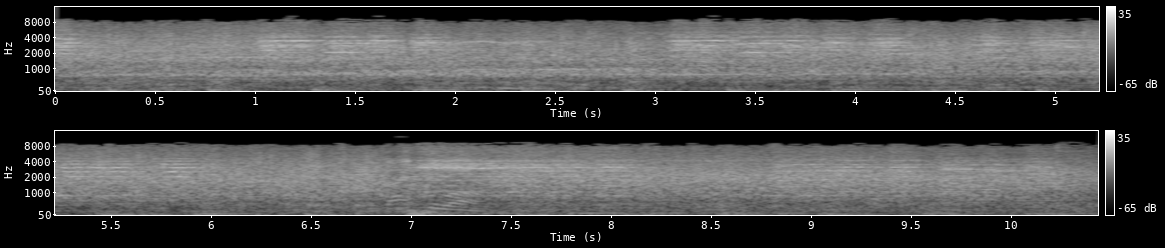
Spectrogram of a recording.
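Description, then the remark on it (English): A large crowd gathered at the train station in Cincinnati applauds steadily as the president approaches the podium, a dense, continuous wash of clapping mixed with cheering voices, loud, with no pauses. “Here comes the president approaching the podium at the train station in Cincinnati to the applause of the crowd that's gathered there.”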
